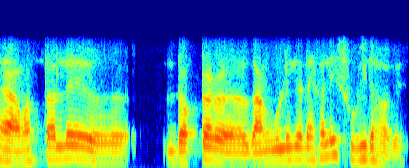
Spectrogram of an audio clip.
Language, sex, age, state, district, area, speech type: Bengali, male, 18-30, West Bengal, Darjeeling, rural, conversation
